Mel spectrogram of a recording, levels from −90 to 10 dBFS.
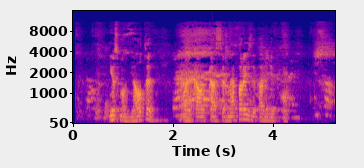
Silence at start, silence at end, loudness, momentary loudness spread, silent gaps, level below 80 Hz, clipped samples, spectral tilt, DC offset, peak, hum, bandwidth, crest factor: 0.25 s; 0 s; -17 LUFS; 19 LU; none; -62 dBFS; under 0.1%; -4 dB/octave; under 0.1%; 0 dBFS; none; 11.5 kHz; 18 dB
